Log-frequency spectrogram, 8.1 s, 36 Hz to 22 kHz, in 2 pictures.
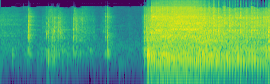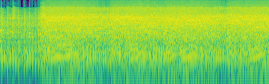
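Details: Stihl HL hedge trimmer after soaking seized blades with WD-40: loud high-pitched two-stroke buzz starts after a few clicks, revs and settles steady with rhythmic blade chatter; running normally.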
